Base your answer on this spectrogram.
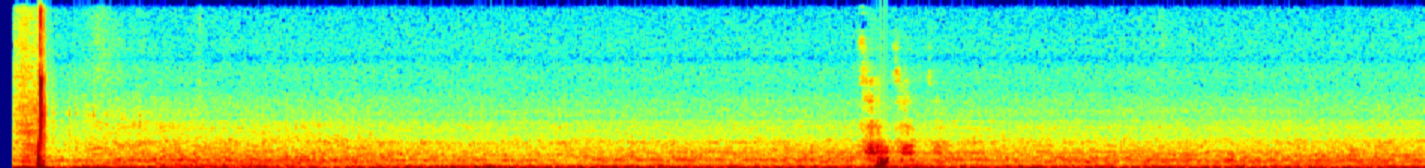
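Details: A steady low hum fills the recording, broken only by two sharp clicks near the start and middle; no animal sound is heard.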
